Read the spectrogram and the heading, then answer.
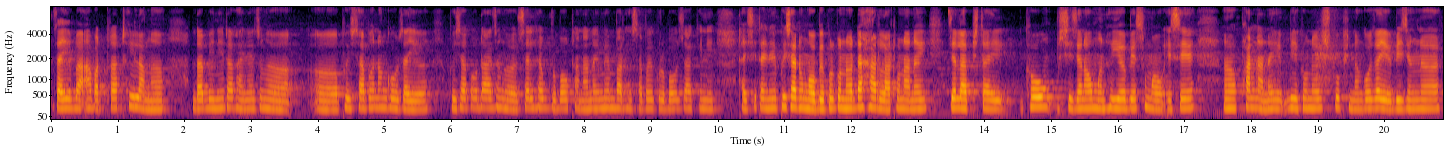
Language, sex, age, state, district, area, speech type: Bodo, female, 45-60, Assam, Chirang, urban, spontaneous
